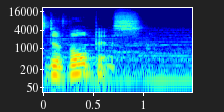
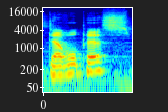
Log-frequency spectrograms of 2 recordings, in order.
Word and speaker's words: de Vulpes: It's de Vulpes. I was pronouncing it as Devil Piss because I thought it was funny.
